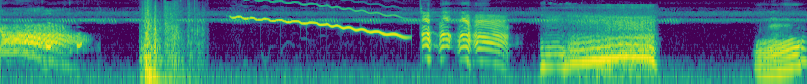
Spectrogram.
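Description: Cartoon sound effects: a short squeal, a thump, a long falling wobbly whistle, a quick run of springy bounces and a comic groan, then a fast rising whistle near the end, over a steady high chirring of crickets.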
